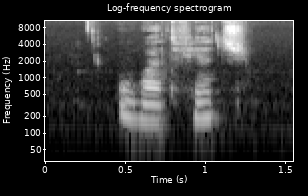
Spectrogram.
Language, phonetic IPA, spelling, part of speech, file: Polish, [uˈwatfʲjät͡ɕ], ułatwiać, verb, LL-Q809 (pol)-ułatwiać.wav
